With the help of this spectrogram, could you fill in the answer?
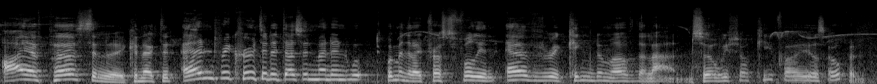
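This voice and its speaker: A man voicing a loyal female spymaster who reports to her ruler in a formal, measured, deferential manner. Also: high voice, gravelly, a little mellow, slight background noise, voice pushed up. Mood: formal, dutiful.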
